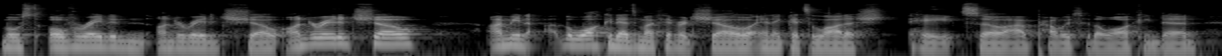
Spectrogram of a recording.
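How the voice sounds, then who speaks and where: A man's voice: lowish voice, fast. Young man streaming, loose New York lilt. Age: young adult. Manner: animated, swearing, laughs a lot. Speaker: streamer host. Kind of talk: casual live stream Q&A. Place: small home room, indoors. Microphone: studio mic on boom, headphones.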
